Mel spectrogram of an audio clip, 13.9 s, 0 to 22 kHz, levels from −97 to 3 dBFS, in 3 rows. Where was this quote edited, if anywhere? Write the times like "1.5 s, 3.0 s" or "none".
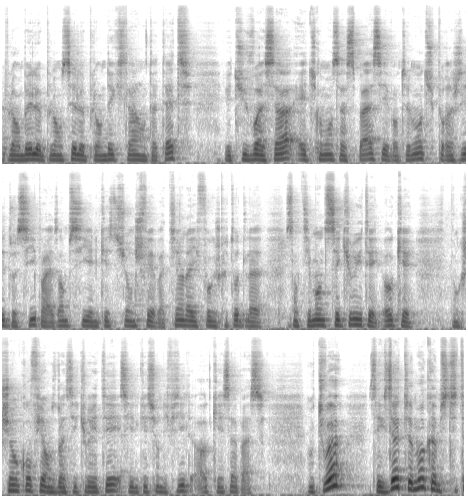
3.1 s, 4.7 s, 6.0 s, 6.8 s, 9.8 s, 10.5 s

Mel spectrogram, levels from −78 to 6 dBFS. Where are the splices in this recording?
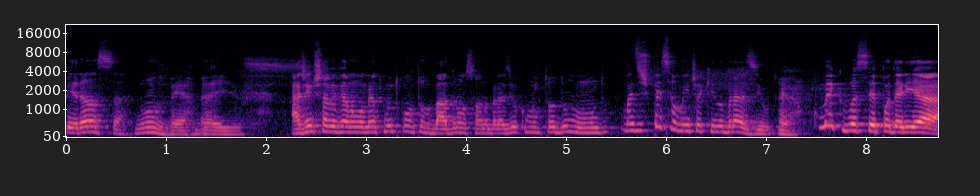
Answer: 5.5 s, 7.4 s

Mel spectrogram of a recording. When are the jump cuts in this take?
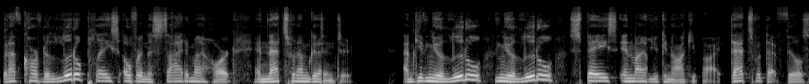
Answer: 3.2 s, 5.0 s, 6.5 s

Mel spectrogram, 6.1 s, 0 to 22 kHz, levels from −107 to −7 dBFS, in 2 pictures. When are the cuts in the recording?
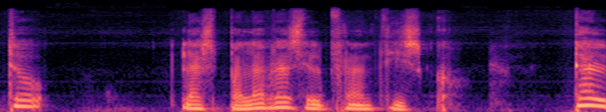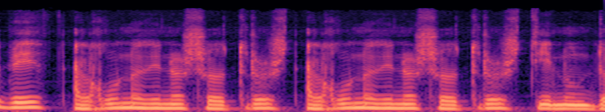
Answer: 1.7 s, 2.4 s, 4.5 s

